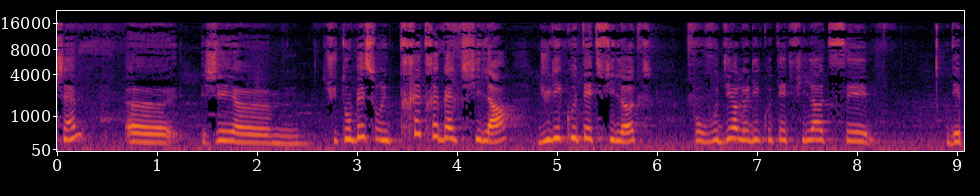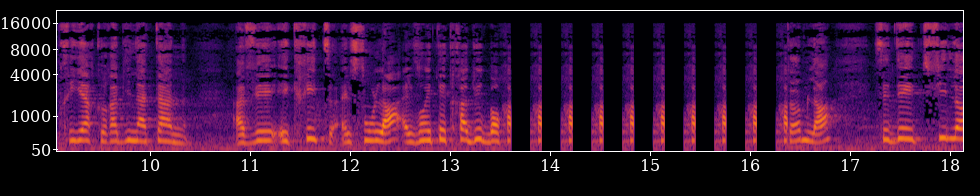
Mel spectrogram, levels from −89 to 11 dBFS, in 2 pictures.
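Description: From 13.61 to 16.37 s, a stutter with silent gaps: a 107 ms fragment repeats nine times, separated by 200 ms of digital silence, likely a stalled playback buffer.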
